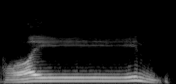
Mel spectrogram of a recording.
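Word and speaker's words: غين: তারপরে এখানে তার পরবর্তী যে হরফটি দেখছি সেটা হচ্ছে হলো গইন। গইন, এটাও একদম সহজ, কণ্ঠনালীর শেষ ভাগ হতে, ঠিক আছে, খ আর গইন এক জায়গা থেকেই উচ্চারণ হয়।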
